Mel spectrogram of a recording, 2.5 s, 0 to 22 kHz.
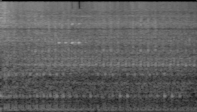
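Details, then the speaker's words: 1979 Datsun 620 idling after a long trip: uneven, lumpy beat with a hitch in the rhythm, running on three of four cylinders; idle too low to charge. "Run on three out of four. I think that three out of four. That's definitely down."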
